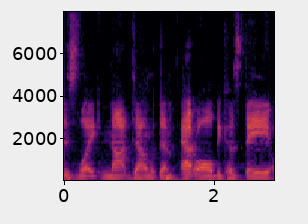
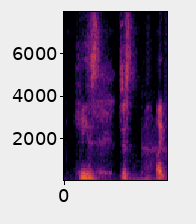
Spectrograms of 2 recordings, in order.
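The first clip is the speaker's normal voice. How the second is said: normal talking voice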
